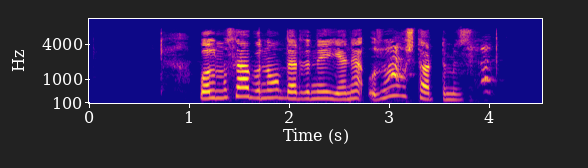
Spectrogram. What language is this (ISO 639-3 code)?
uig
